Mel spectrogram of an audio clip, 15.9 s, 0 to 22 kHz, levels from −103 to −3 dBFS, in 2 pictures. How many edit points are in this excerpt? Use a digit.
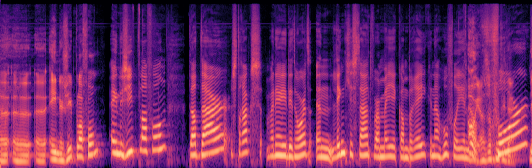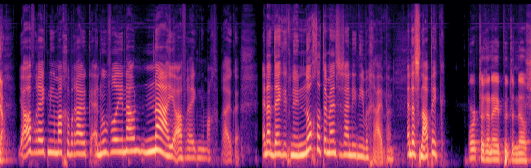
0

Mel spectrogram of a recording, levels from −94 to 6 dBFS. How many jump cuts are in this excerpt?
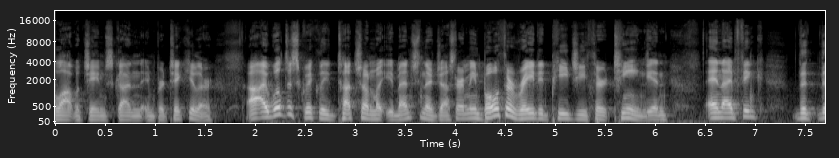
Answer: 2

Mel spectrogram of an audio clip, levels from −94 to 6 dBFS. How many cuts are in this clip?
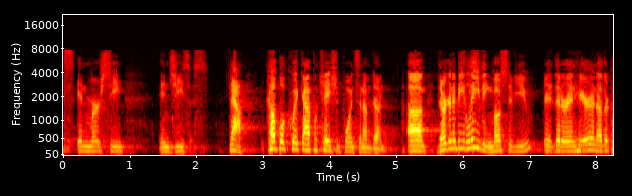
2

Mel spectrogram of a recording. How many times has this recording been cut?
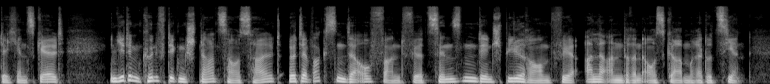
1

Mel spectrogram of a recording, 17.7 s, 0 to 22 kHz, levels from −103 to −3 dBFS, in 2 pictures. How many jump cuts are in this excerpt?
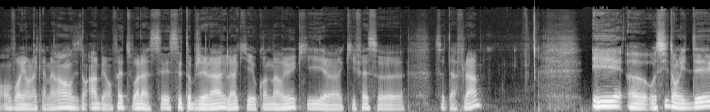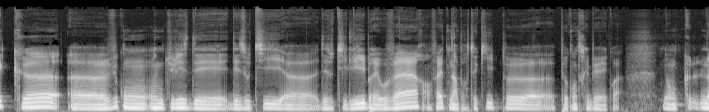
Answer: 0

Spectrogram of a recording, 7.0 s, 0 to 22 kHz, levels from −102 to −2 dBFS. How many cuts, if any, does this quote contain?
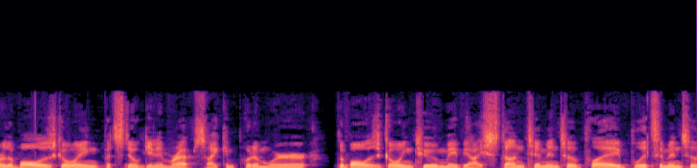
0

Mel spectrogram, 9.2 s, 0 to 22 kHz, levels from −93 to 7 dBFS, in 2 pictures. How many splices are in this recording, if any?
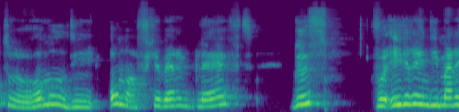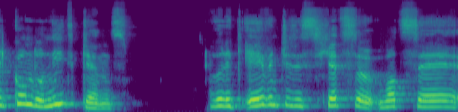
1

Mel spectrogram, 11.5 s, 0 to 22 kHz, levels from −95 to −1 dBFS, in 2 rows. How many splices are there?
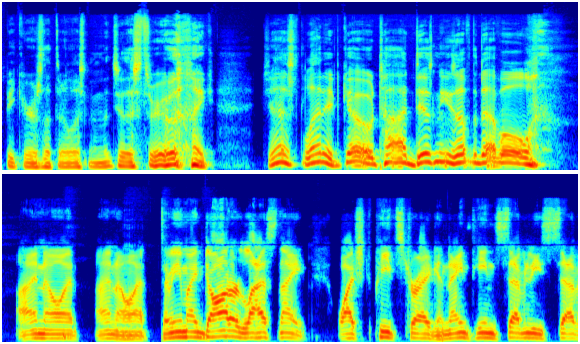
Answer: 2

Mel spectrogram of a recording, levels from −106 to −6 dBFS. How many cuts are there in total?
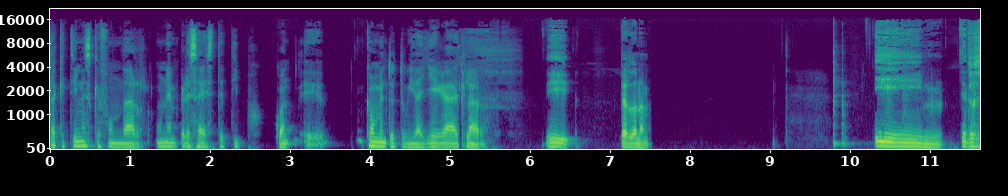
1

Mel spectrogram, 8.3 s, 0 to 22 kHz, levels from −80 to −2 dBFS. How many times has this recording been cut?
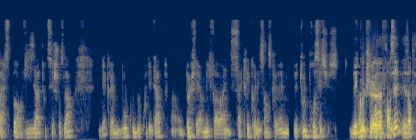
2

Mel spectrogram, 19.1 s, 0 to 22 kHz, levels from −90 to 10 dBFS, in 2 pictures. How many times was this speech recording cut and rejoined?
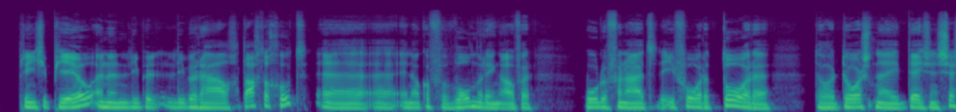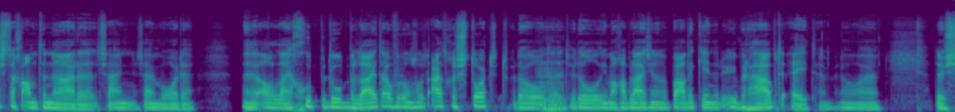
2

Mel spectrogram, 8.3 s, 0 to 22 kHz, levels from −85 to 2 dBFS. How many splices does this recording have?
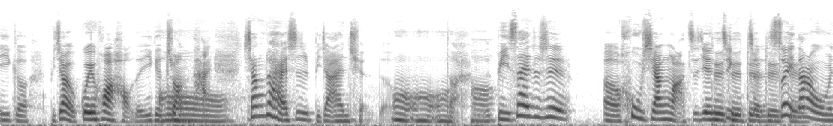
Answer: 1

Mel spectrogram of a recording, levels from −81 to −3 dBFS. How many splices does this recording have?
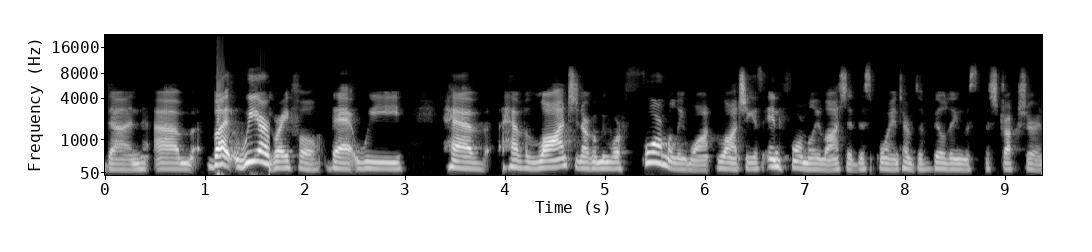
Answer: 1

